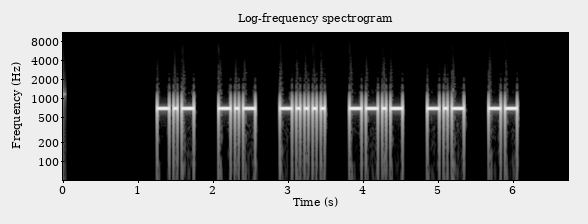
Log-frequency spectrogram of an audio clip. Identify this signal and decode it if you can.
Morse code, heard as a keyed tone, about 22 wpm, spaced as for 16 wpm, 700 Hz. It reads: KK6QKM
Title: USA Call Signs - 6 Characters - 2x Character Spacing - 22wpm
